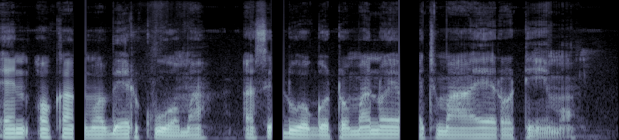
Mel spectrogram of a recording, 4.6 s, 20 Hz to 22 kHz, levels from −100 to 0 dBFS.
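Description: Three times in this speech recording, the program likely failed to fill its output buffer in time and zeros went out instead, leaving a block of digital silence. The first two, at 0.56 s and 2.04 s, each last about 93 ms, which fits a 4096-sample buffer. The third, at 3.00 s, runs about 157 ms. The sound drops straight to nothing and returns without any fade, so each gap is heard as a short hole.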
